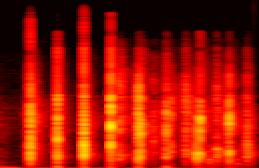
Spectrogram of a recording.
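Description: A short burst of applause welcoming a guest on a Jiuxiao Radio program: about ten sharp, evenly spaced hand claps in a quick, steady rhythm, fairly loud, with no voices over them.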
